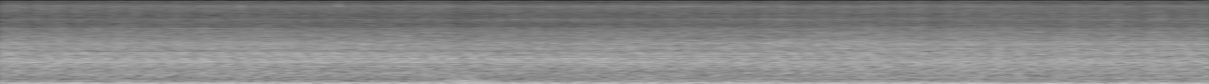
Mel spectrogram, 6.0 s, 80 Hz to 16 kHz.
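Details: 1968 Camaro convertible V8 just cold-started on a February day, engine at 46–47°F: loud, steady low rumble with an even exhaust beat, no knocks or misses, no major oil or white smoke seen; healthy cold idle.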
